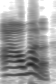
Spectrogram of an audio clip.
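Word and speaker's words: hour: क्योंकि इसका एच जो है वो साइलेंट है और हम लोग ओ ओ पढ़ते हैं आगे। आवर बड़ा आगे आवर इसलिए एन भरेंगे।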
